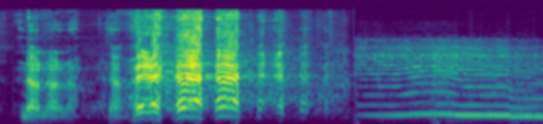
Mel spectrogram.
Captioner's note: laughter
